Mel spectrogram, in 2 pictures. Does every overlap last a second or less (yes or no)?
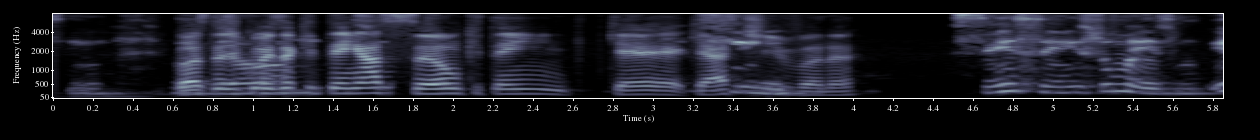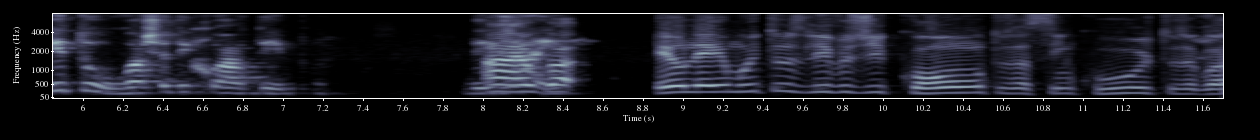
no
